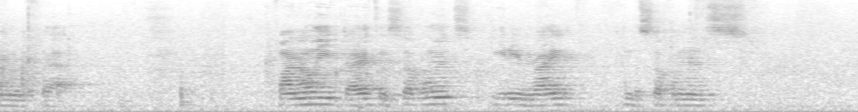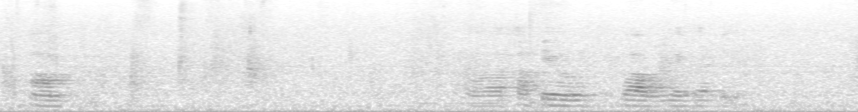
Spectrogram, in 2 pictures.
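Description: A young man speaks calmly, with pauses.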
